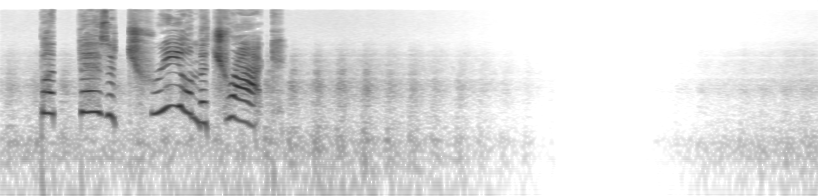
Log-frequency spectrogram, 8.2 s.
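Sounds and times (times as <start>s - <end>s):
train leaving the station clickety-clack: 0.0s - 5.4s, 6.9s - 8.1s
speech: 1.0s - 2.9s.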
